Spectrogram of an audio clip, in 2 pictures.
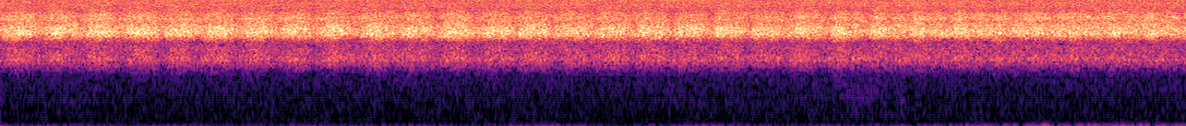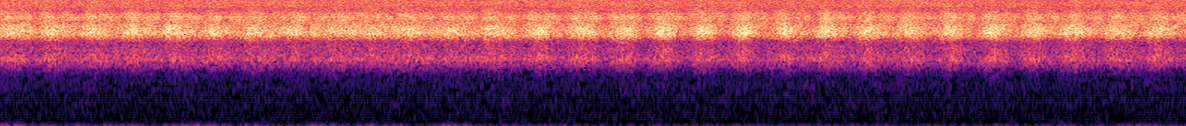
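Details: Cicadas hidden in the oaks of the village of Vézénobres in southern France sing a steady, high-pitched, sizzling buzz that pulses slightly without pause.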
